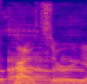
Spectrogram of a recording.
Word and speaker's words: Krauser: I don't think the fight between Leon and Krauser, that's how you pronounce his name, right? Krauser? – Krautzer, yeah.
